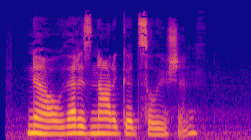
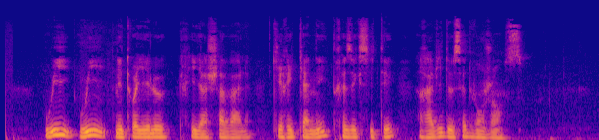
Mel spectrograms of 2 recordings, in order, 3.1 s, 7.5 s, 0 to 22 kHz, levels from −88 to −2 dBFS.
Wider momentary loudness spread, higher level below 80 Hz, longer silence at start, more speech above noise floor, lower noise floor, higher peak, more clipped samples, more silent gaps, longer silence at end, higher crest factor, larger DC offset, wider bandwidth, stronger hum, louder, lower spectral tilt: about the same, 13 LU vs 12 LU; second, -56 dBFS vs -50 dBFS; first, 0.35 s vs 0.05 s; about the same, 30 dB vs 32 dB; second, -51 dBFS vs -60 dBFS; first, -6 dBFS vs -12 dBFS; neither; neither; about the same, 0.7 s vs 0.6 s; about the same, 16 dB vs 18 dB; neither; first, 15.5 kHz vs 13 kHz; neither; first, -21 LUFS vs -29 LUFS; second, -5 dB/octave vs -6.5 dB/octave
